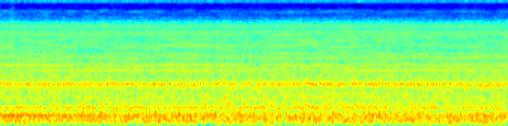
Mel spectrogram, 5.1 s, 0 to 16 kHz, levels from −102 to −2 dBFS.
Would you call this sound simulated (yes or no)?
yes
